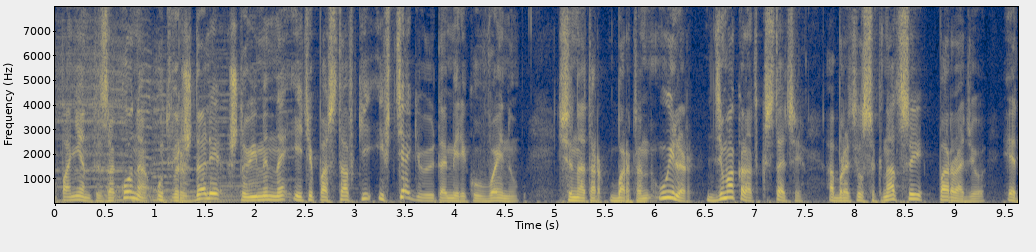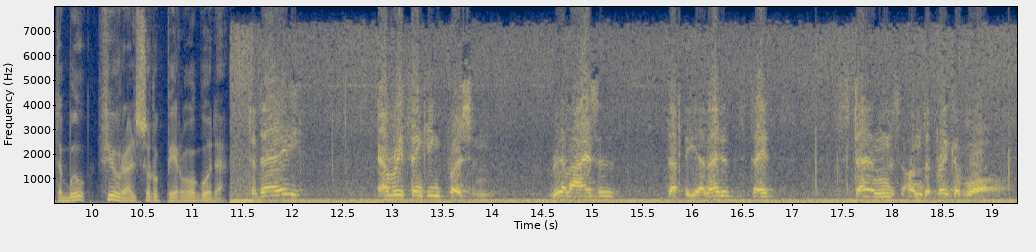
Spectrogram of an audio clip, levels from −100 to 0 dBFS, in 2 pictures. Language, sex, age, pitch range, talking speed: Russian, male, 60-79, 120-185 Hz, 85 wpm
